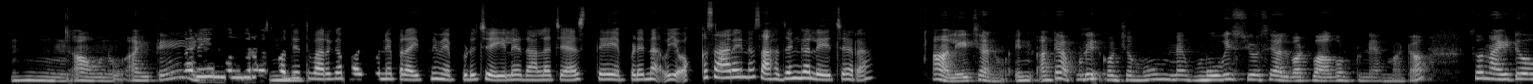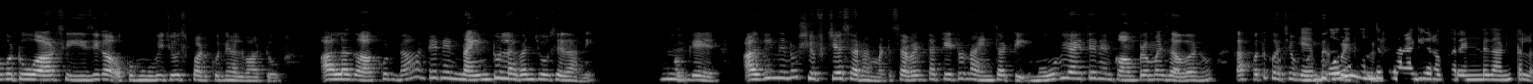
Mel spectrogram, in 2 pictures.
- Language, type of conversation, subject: Telugu, podcast, సమయానికి లేవడానికి మీరు పాటించే చిట్కాలు ఏమిటి?
- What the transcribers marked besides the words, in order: tapping; in English: "మూవీస్"; in English: "సో, నైట్"; in English: "టూ హౌర్స్ ఈజీగా"; in English: "మూవీ"; in English: "నైన్ టు లెవెన్"; in English: "షిఫ్ట్"; in English: "సెవెన్ థర్టీ టు నైన్ థర్టీ మూవీ"; in English: "కాంప్రమైజ్"; giggle; in English: "మూవీ"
